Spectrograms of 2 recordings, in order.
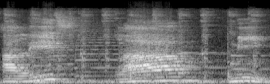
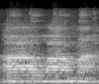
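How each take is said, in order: First: Each letter is spoken by its full name. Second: The letters are run together as short syllables. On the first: The speaker calls it right. "bacanya alif lam mim. Itu dibaca aslinya" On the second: The speaker calls it wrong. "tidak boleh dibaca alama"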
